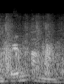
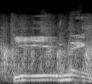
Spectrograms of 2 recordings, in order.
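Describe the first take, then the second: First: The name is pronounced like 'Penang'. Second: The name is pronounced like 'Pineng'. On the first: The speaker calls it wrong. "bukan Penang" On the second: The speaker calls it right. "Pineng, bukan Penang, Pineng"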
